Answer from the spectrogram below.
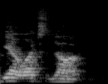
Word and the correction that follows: Doig: Doig. – Doig. – Yeah, Doig. Come on, guys, don't butcher her name.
